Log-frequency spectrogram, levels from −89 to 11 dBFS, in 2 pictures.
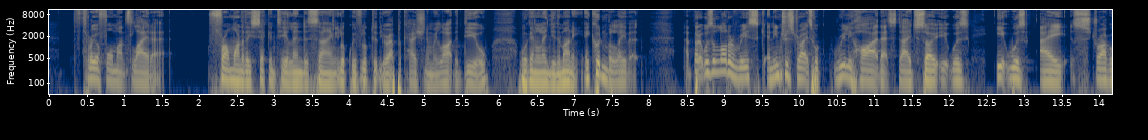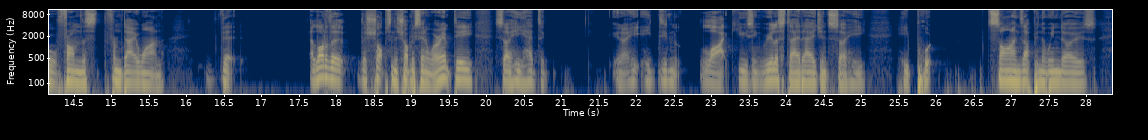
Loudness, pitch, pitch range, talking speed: -25 LUFS, 110 Hz, 100-120 Hz, 210 wpm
